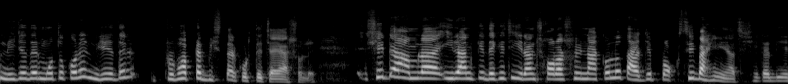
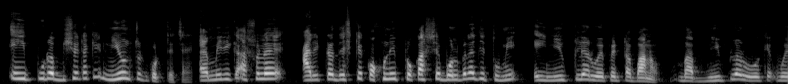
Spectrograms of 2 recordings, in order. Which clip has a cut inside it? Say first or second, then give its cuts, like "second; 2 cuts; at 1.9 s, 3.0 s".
second; 1 cut; at 1.8 s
